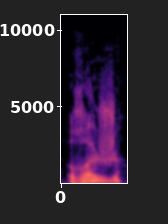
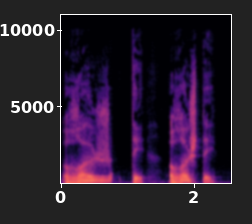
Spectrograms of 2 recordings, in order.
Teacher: here the E is not really pronounced, so you get rej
